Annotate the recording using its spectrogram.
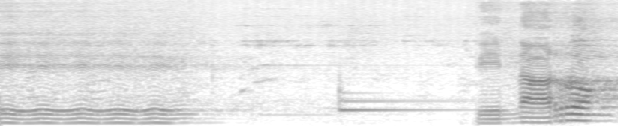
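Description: A male vocalist chanting a long, wavering held note in Javanese jaranan style, which fades out about a second and a half in. After a brief lull, a single steady instrument note sounds for about a second, then the chant picks up again near the end.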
